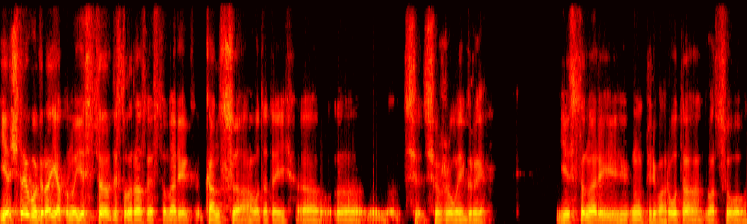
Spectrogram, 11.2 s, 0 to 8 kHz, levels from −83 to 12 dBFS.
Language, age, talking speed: Russian, 50-69, 105 wpm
